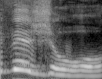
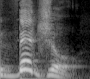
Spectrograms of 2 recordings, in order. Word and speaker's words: vigil: to hold a vigil not a visual like people like to mispronounce it a vigil don't you think it's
